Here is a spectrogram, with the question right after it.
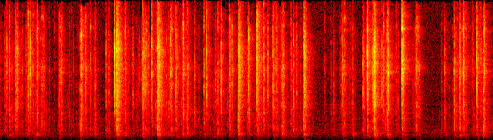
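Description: Fast two-handed typing with long nails on a pink plastic slim keyboard with white keys. Rapid, bright plastic clicks and taps come in dense bursts with almost no low end, each tap dying away almost at once, with brief pauses near the three-second mark and again before the end.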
